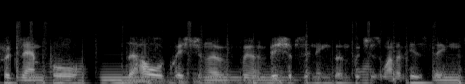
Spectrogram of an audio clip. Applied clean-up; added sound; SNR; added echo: neural mask model RNNoise.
